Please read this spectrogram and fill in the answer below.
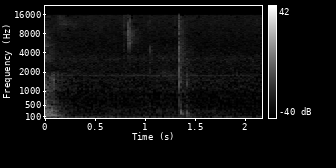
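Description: A single sharp click about a second and a half in, from the MacBook Pro's trackpad being pressed to open a menu, with a fainter tick shortly before it.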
